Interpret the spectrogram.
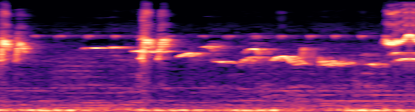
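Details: Oriental magpie-robin from Indonesia giving short sweet whistles and sliding notes, a few sharp clicks between them, over a constant low hum.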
